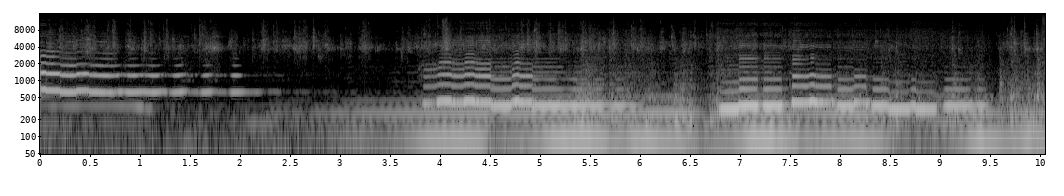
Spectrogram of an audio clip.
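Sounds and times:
hand shaker rattling: 0.0 - 10.0
wooden flute: 0.0 - 10.0.

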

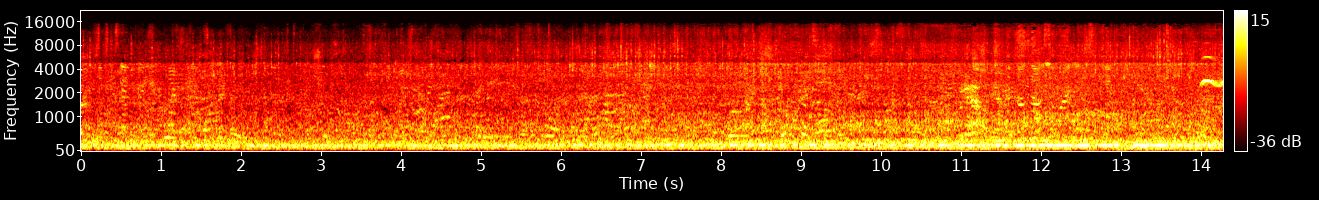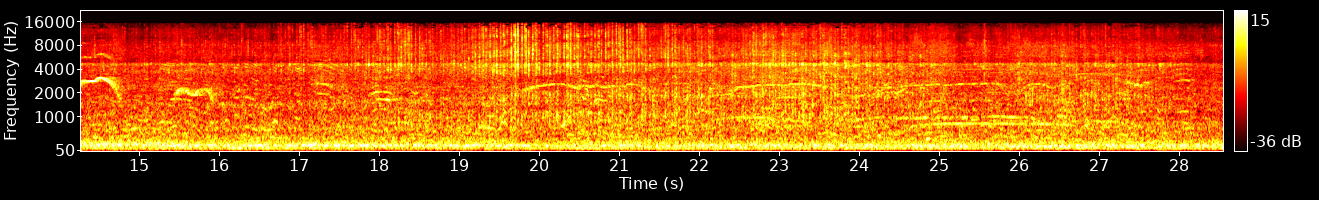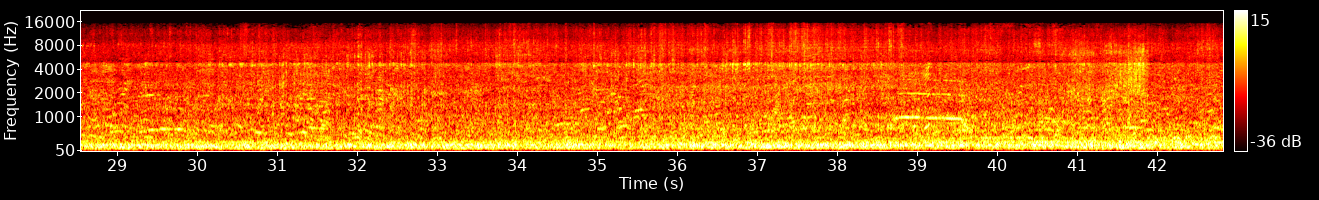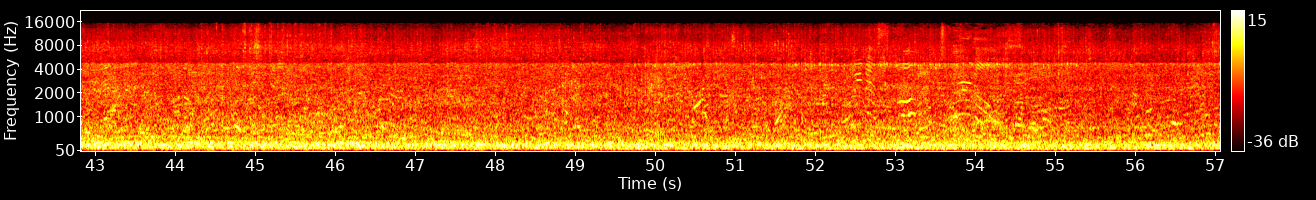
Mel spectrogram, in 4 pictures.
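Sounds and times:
people talking nearby: 0.0 - 57.0
race car engines: 0.0 - 57.0.

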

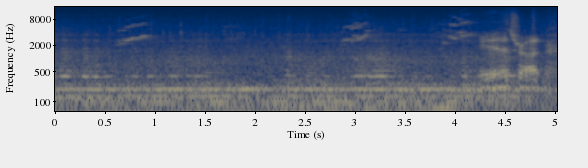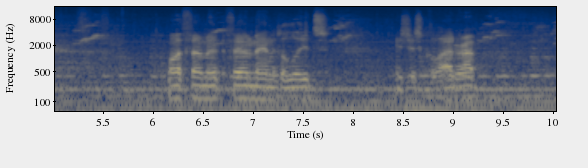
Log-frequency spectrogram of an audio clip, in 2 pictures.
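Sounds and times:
steady low hum: 0.0 - 10.0
small bird chirping: 0.6 - 1.0, 2.8 - 4.6, 5.2 - 5.7, 6.5 - 8.1, 9.0 - 10.0.

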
